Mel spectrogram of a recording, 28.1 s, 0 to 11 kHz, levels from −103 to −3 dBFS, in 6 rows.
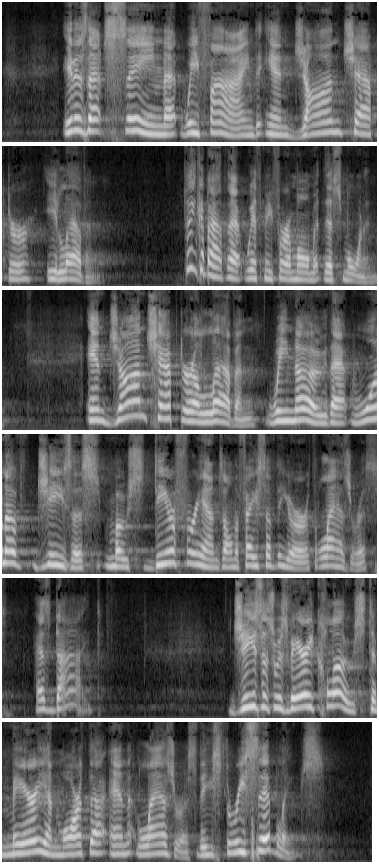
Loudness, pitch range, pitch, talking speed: -27 LUFS, 185-250 Hz, 215 Hz, 120 wpm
